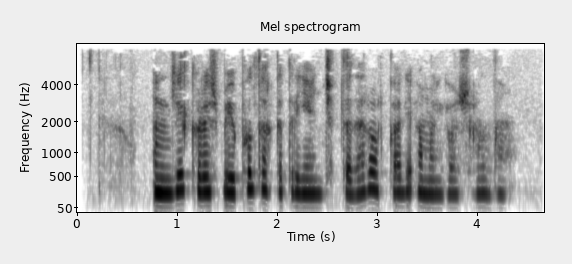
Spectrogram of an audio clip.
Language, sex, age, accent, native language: Uzbek, female, 18-24, Jizzax, Uzbek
